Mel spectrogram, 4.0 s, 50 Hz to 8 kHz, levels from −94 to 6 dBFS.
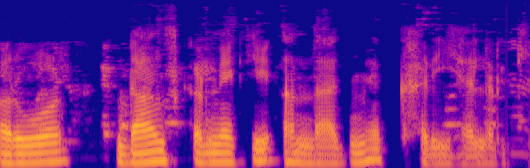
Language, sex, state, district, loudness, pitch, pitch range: Hindi, male, Bihar, Sitamarhi, -19 LUFS, 115 Hz, 105-125 Hz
